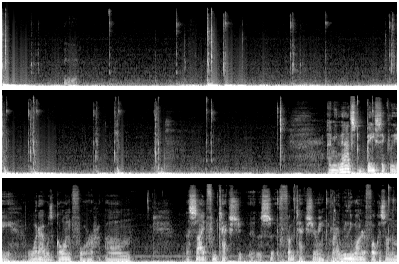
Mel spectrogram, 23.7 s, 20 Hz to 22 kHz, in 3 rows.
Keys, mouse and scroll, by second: 0.0 KP_1, 2.2-3.6 right drag, 3.6 click, 4.3 a, 4.6-6.8 middle drag, 12.0 click, 14.9 Escape, 15.4-17.0 middle drag, 21.7-23.6 middle drag, 23.6 click.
